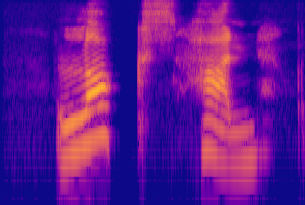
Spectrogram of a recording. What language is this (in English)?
Icelandic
